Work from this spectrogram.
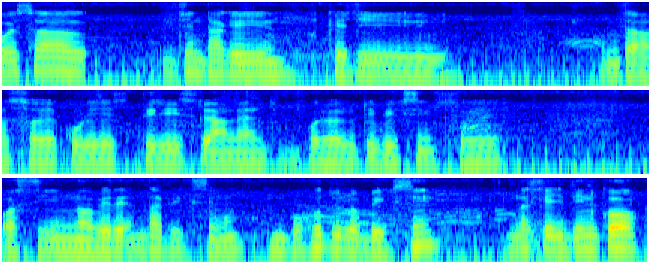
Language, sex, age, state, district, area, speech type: Odia, male, 18-30, Odisha, Balangir, urban, spontaneous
